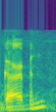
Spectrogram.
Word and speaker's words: Garbin: for a company called Garbin. That's correct. Did I pronounce it correctly? Yes.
